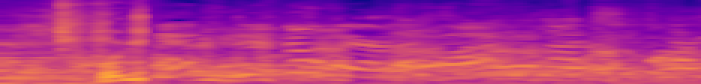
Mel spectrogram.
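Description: Voices talking, then after an abrupt cut about half a second in, several people chattering in a large room.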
